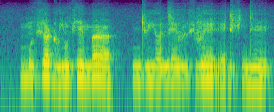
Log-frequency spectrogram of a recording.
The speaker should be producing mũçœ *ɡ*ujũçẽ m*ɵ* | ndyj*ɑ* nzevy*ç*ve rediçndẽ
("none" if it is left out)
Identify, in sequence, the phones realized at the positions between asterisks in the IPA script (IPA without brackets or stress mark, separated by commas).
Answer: ɖ, œ, ə, ç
